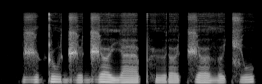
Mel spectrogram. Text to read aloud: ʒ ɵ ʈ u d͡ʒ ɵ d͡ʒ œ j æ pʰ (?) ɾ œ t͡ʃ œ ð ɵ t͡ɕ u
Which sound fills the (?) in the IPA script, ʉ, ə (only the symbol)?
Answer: ʉ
